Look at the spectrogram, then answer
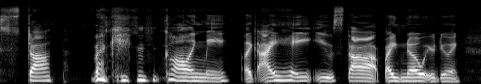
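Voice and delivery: exasperated, annoyed, fed-up, had-enough outburst. Retelling what she told scam callers who kept phoning, imitating an annoyed outburst. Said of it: "she was getting so fucking annoyed".

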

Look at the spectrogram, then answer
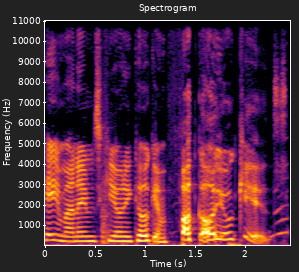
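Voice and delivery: brash, bold, confident, very loud, full-volume delivery. Redoing a self-introduction after being told to say it with your chest. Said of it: "say it with your chest".

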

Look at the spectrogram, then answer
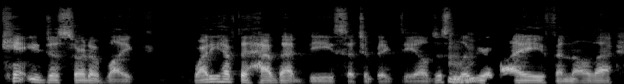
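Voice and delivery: ordinary talk

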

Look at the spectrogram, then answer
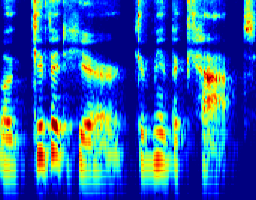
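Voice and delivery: ordinary delivery

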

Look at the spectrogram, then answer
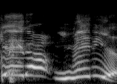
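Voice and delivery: put-on shouting. Recalling a lucky point in a five-set match, imitating dad shouting. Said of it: "I can clearly remember my dad shouting".

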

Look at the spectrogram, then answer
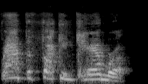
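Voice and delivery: mock, toned-down scream, a mild yell. Recounting the moment he knew he had to make the movie, re-enacting his own scream. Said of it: "I literally screamed".

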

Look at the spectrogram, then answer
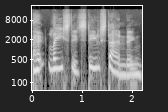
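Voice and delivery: put-on very high-pitched attempted London accent, old-lady voice. Reading a Londoner's quote from a news story, in an attempted London old-lady voice. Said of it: "You kind of sounded like David Cross doing an old lady".

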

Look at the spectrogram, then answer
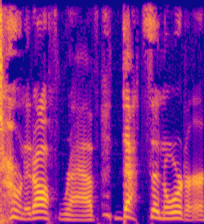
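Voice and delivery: stern, no-nonsense, very demanding voice. Retelling a man ordering rav to turn it off, imitating a demanding voice. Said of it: "in the most demanding voice".

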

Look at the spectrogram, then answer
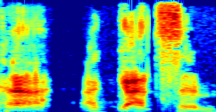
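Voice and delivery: odd put-on character voice, weird, high and creaky. Game narrator voices a Zentarim fellow just nicked by a crossbow bolt, weird voice. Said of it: "He's got a weird voice".

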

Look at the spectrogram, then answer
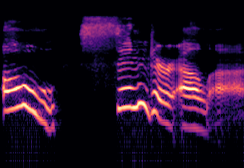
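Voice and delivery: high, thrilled, delighted dawning realization. Retelling how the prince reacts to the name, imitating delighted realization. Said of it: "he's so delighted by the fact that he figured it out".

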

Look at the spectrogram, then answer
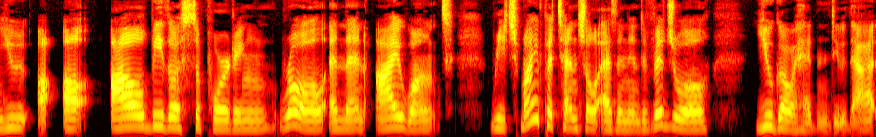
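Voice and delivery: normal talking voice

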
